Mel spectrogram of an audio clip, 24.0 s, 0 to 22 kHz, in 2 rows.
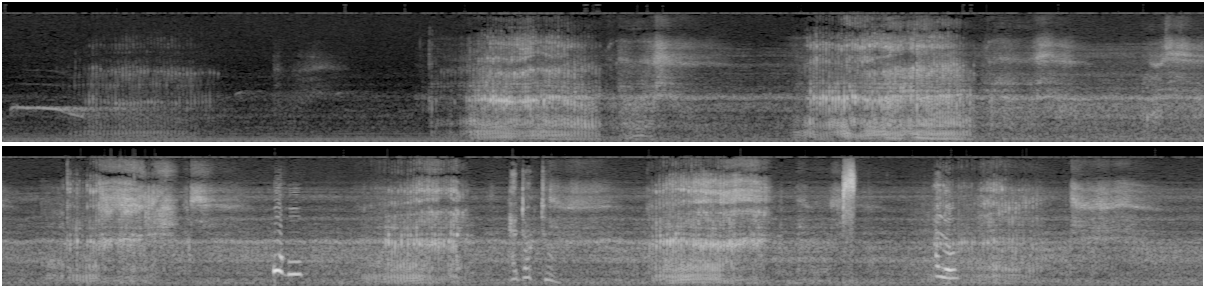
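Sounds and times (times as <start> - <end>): man snoring heavily: 0.7 - 2.2, 4.2 - 14.4, 15.6 - 16.8, 17.6 - 23.8.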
